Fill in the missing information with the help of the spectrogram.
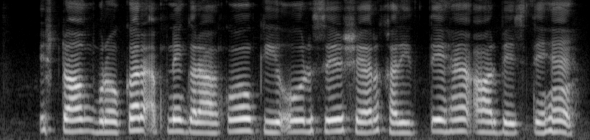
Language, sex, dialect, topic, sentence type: Hindi, female, Marwari Dhudhari, banking, statement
